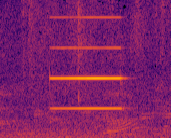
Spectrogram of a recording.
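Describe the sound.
A single sustained electronic beep from a washing machine in a large laundry, signalling the end of its cycle, lasting under a second, over the steady humming of the machines and people talking.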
